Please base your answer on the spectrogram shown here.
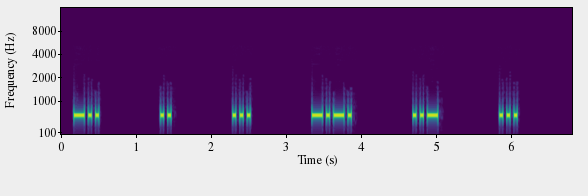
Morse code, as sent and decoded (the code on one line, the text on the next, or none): -.. .. ... -.-. ..- ...
DISCUS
